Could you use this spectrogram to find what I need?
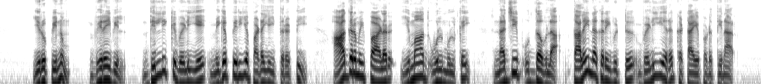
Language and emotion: Tamil, neutral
